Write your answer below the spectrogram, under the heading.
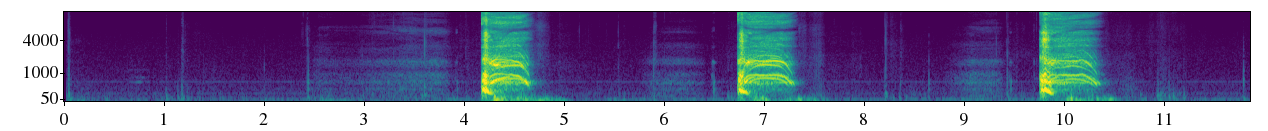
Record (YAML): three_cough_length: 11.9 s
three_cough_amplitude: 17895
three_cough_signal_mean_std_ratio: 0.25
survey_phase: beta (2021-08-13 to 2022-03-07)
age: 45-64
gender: Female
wearing_mask: 'No'
symptom_cough_any: true
symptom_sore_throat: true
symptom_fatigue: true
symptom_headache: true
symptom_onset: 3 days
smoker_status: Ex-smoker
respiratory_condition_asthma: false
respiratory_condition_other: false
recruitment_source: Test and Trace
submission_delay: 1 day
covid_test_result: Positive
covid_test_method: RT-qPCR
covid_ct_value: 17.9
covid_ct_gene: N gene
covid_ct_mean: 18.8
covid_viral_load: 660000 copies/ml
covid_viral_load_category: Low viral load (10K-1M copies/ml)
